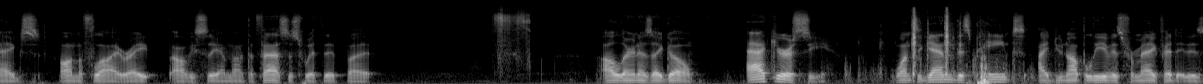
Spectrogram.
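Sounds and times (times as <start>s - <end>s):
breath: 5.4s - 6.0s.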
